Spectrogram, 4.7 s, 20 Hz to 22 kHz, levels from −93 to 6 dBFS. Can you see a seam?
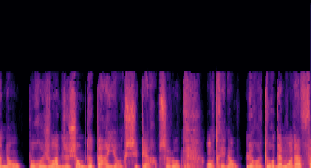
yes; 3 cuts; at 0.9 s, 1.9 s, 2.4 s

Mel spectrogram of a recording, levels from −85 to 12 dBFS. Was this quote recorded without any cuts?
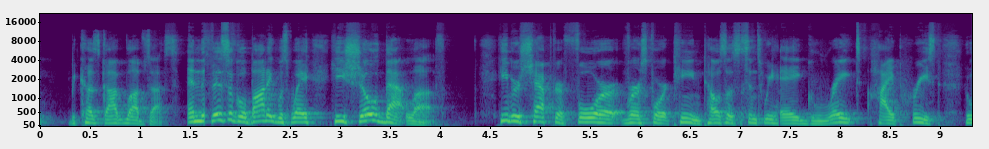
no; 4 cuts; at 1.6 s, 2.5 s, 7.0 s, 7.4 s

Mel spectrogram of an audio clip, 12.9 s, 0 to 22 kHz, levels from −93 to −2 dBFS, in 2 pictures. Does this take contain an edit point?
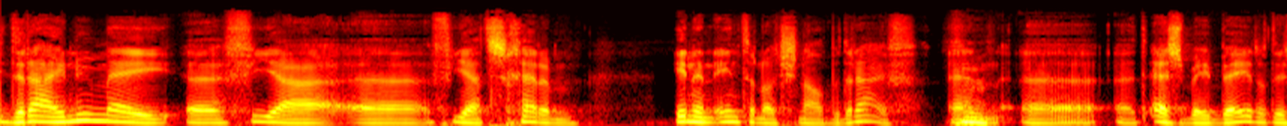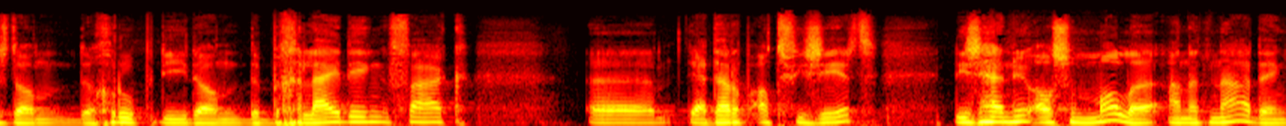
no; 0 cuts

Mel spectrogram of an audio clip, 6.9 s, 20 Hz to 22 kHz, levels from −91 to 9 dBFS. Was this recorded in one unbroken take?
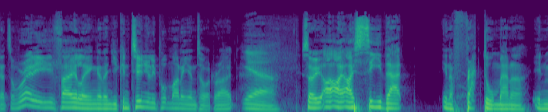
yes; 0 cuts

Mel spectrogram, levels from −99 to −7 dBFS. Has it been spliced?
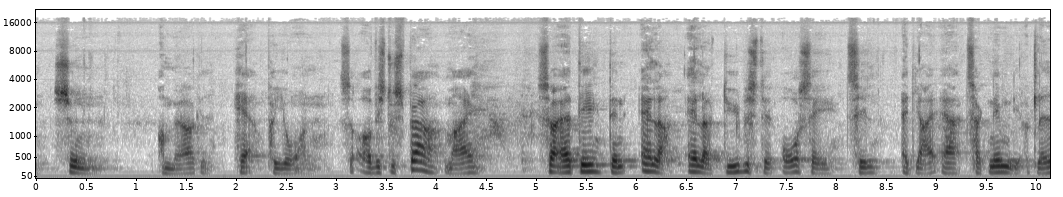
yes; 2 cuts; at 1.9 s, 2.9 s

